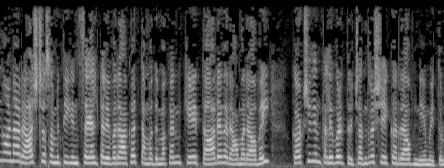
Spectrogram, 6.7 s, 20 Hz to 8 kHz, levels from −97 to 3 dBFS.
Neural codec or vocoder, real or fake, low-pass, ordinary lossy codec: none; real; none; none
